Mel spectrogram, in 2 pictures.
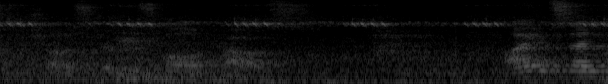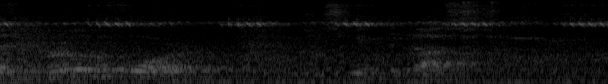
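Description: Cricket chirps played as a stage sound effect: a high, even pulse repeating a little under twice a second.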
